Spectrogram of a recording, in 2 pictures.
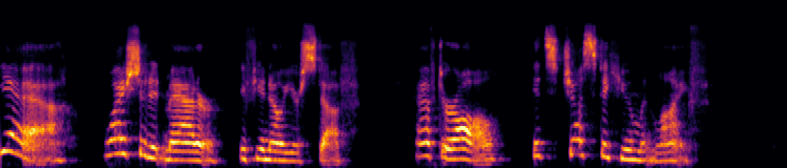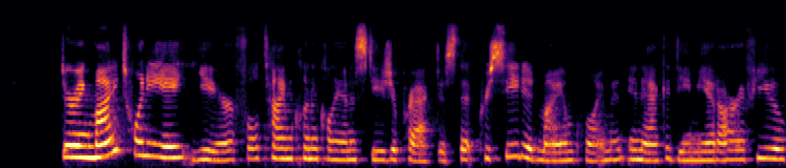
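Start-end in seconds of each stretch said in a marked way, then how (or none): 0.0-7.1 acted, heavily sarcastic, mocking tone. Quoting what he would say to residents who didn't know their surgical anatomy, mimicking a very sarcastic tone. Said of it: "he would say to them in a very sarcastic tone".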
